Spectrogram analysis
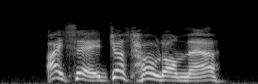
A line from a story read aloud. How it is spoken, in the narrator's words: shouted Berence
